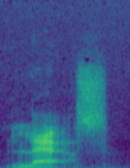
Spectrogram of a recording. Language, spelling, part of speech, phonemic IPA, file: Swedish, läs, verb, /lɛːs/, Sv-läs.ogg
- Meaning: imperative of läsa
